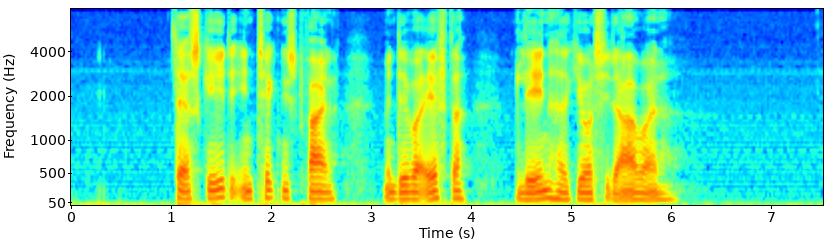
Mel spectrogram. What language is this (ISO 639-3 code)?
dan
